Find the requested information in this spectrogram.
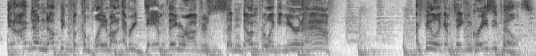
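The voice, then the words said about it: Out of breath after ranting. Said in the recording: “Oh, now I'm out of breath. God, I'm out of shape.”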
